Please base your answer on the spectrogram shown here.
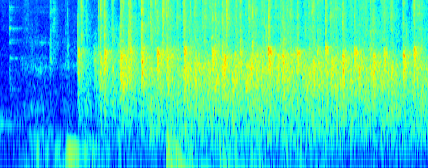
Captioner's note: audience applauds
